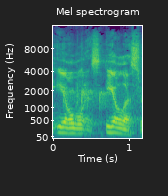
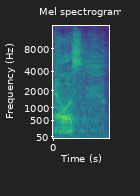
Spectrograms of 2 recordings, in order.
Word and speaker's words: Eolus: It's actually Eolus, right? I was saying it wrong, Ellis.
